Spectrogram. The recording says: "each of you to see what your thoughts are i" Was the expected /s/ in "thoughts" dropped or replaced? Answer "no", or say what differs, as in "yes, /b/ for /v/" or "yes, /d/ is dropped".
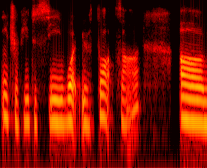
no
